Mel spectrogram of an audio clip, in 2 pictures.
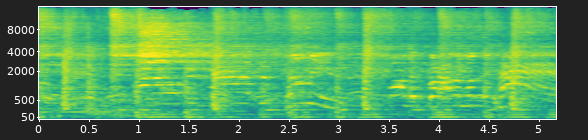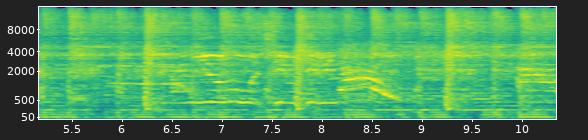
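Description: Live rock band playing: electric guitars over a drum kit, with pitch-bending melodic lines.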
